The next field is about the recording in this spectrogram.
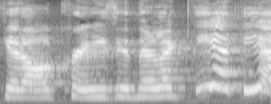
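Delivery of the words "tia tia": high, raised call of a name, mimicking a kid; imitated child calling. Little girl at the door calling out, high imitated call.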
